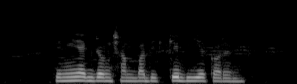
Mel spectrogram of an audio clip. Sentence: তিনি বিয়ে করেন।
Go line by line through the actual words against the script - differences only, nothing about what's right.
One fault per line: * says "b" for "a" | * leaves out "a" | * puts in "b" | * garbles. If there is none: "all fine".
* puts in "একজন সাংবাদিককে"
